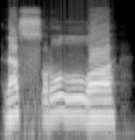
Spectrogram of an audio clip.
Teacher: di sini pada lafal nasrullah huruf shadnya kita baca dengan tebal, karena huruf shad ada salah satu sifatnya itbaq dan isti'la, yaitu itbaq melekatnya lidah kita dengan langit-langit atas, dan isti'la adalah pangkal kita terangkat.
